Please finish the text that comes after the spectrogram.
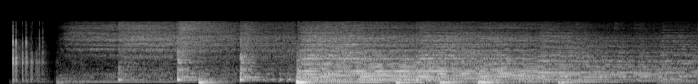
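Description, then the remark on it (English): Several sharp clicks, then a loud burst of dice clattering and rattling across a hard tabletop that keeps tumbling for a few seconds, with no talking. “So, I rolled random this week”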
